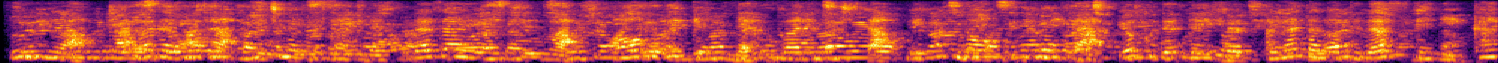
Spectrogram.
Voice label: female, synthconv, src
